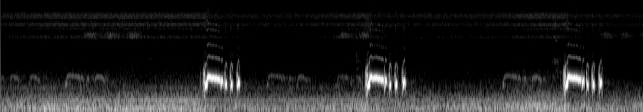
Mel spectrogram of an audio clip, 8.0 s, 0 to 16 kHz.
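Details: Local zebra dove calling in answer to a decoy bird in an oil palm plantation: three loud stuttering coos about every 2.3 seconds, each a rising slide and then rapid short notes. Faint distant coos answer in between.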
